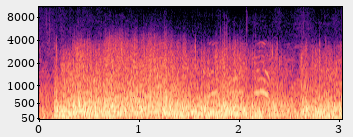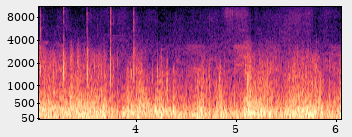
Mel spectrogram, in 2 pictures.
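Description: Wind buffeting an outdoor microphone: a loud, steady rush, heaviest in the low range, with a few faint clicks and a faint distant voice about two seconds in.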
